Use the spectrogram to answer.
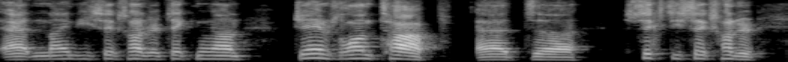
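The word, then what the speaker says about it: Llontop: How do you pronounce that with double L? Does anybody have a better idea than me? What is it? Yontop. Okay, so it's like a what? Okay, so James Yontop at 6,600.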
